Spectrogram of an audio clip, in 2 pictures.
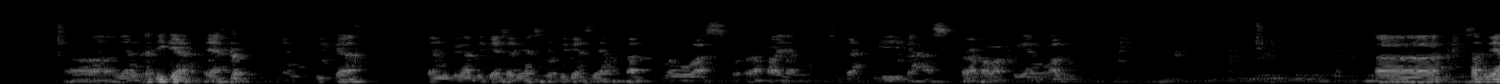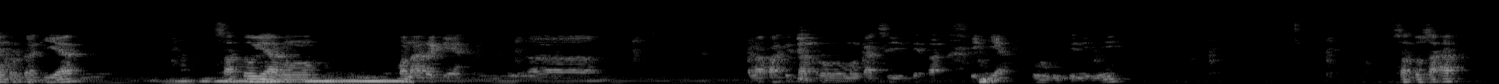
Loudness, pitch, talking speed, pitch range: -39 LUFS, 110 Hz, 80 wpm, 100-130 Hz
